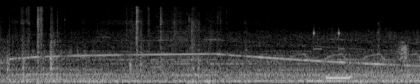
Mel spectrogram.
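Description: Police patrol car siren on a slow wail, rising, holding briefly, then falling, over the car's engine and road noise at speed. A short low beep sounds about three seconds in.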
